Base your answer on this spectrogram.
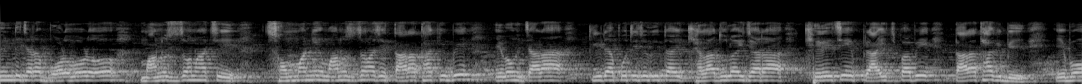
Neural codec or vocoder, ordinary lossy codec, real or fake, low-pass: none; none; real; none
